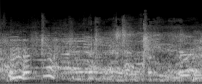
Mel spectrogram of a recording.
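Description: Several people's voices talking over one another in a jumble of chatter.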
